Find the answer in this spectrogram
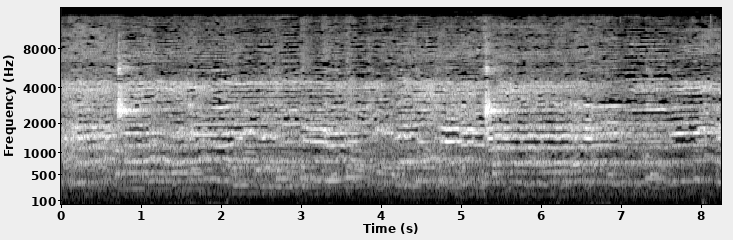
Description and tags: This sound belongs to a sample pack that contains all the sounds I used to make my Vietnam mix. (I'll post more info and a link on the forum.) These sounds were recorded during a trip through Vietnam from south to north in August 2006. All these sounds were recorded with a Sony MX20 voice recorder, so the initial quality was quite low. All sounds were processed afterwards. This is recorded in a Caodai temple outside of Ho Chi Minh City (Saigon).
religion, sound-painting, vietnam, asia, temple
